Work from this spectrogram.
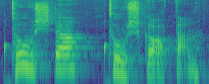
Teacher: we make this sh sound when we write together R and S in Swedish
